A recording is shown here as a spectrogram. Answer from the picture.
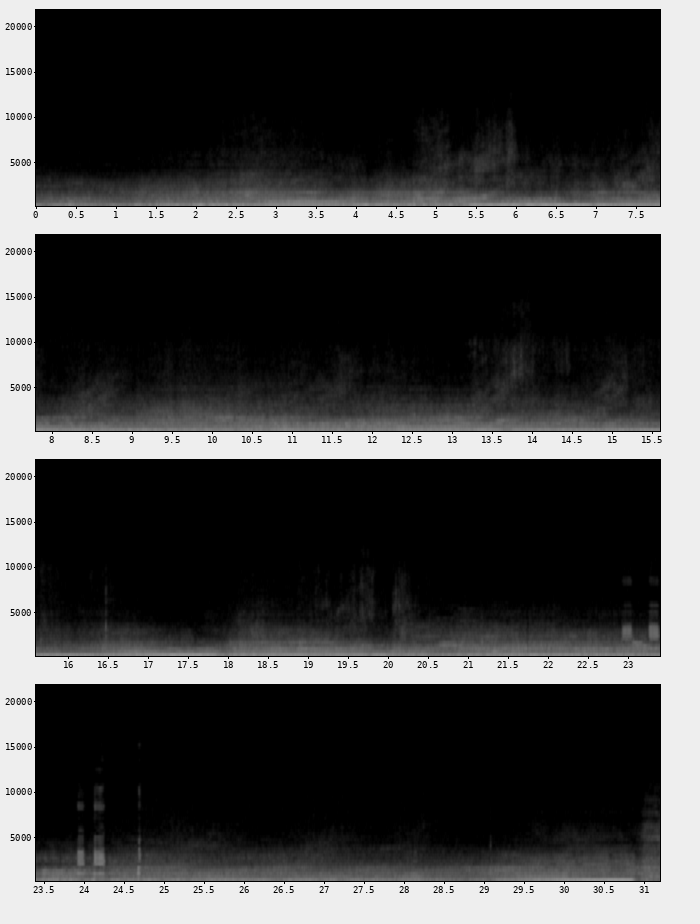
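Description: Car engines revving and passing by, their pitch sliding up and down again and again, with a short run of rapid clicks late on.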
